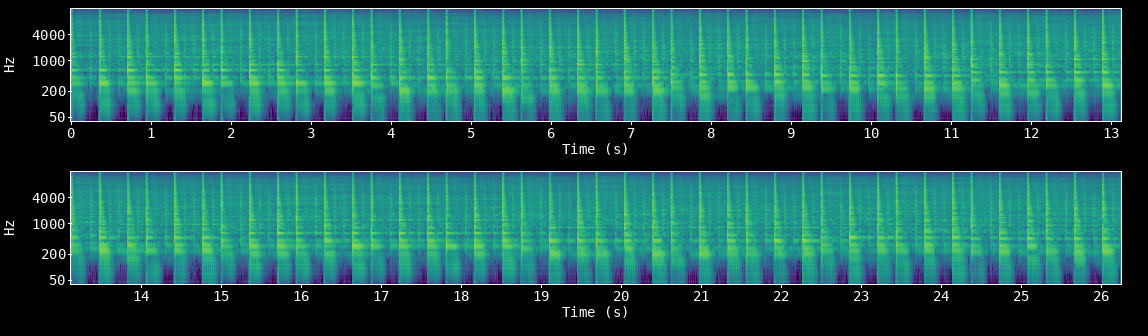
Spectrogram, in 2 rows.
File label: 128BPM Chords Root G#; Zeta; Vengeance Samples; Zeta Kit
